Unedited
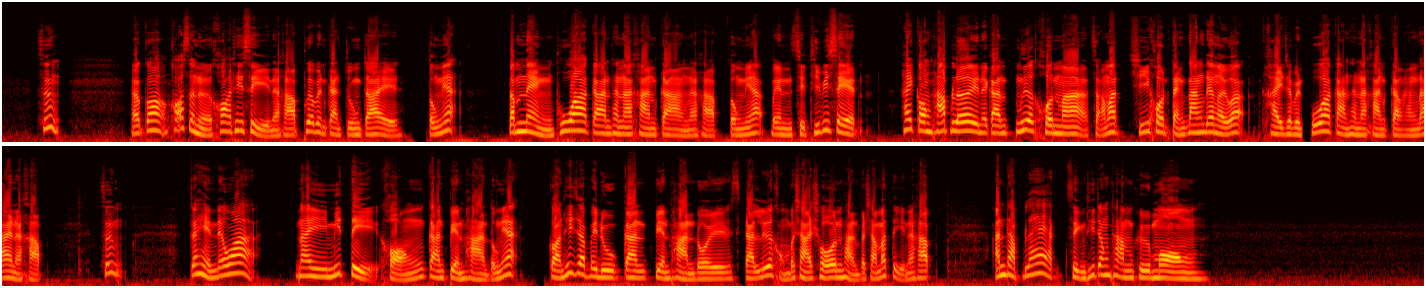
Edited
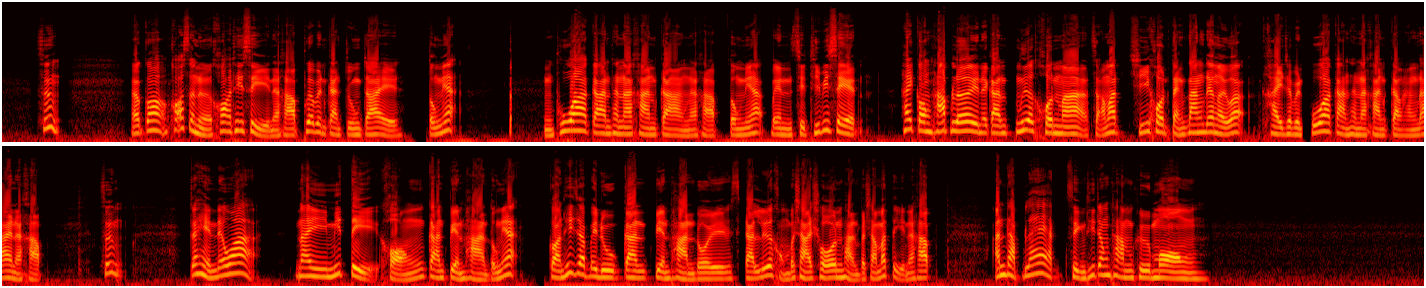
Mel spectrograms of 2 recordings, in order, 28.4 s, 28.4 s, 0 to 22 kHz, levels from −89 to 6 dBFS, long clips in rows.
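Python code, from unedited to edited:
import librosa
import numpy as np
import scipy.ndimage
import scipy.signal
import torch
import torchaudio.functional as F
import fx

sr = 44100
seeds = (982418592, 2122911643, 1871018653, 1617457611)

y = fx.edit(x, sr, fx.room_tone_fill(start_s=5.09, length_s=0.34), tone=tone)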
